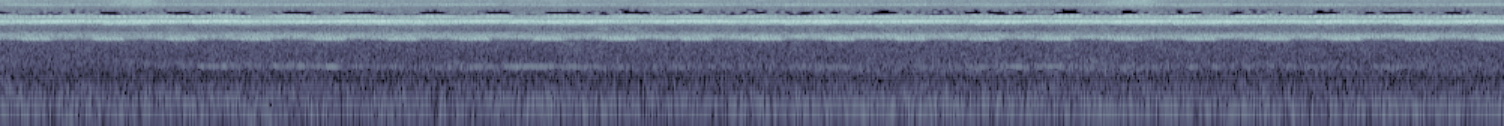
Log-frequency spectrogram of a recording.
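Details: New England summertime crickets in a dense, unbroken chorus: steady high trilling layered in several pitches, with no pauses and no other clear sounds.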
